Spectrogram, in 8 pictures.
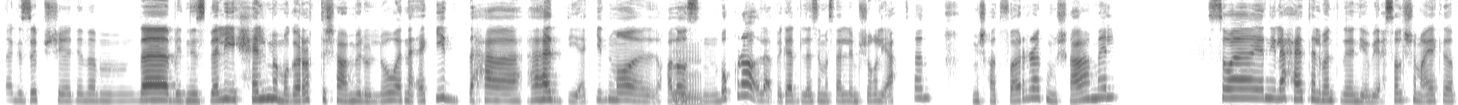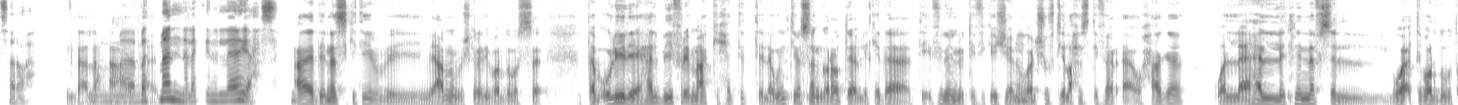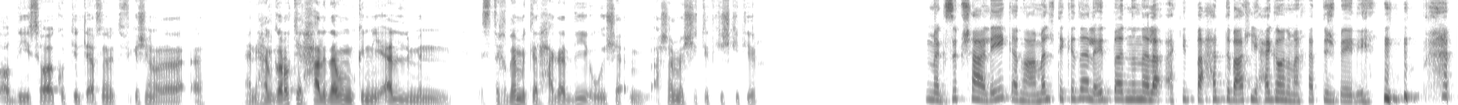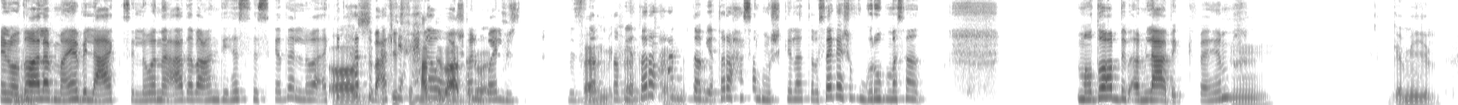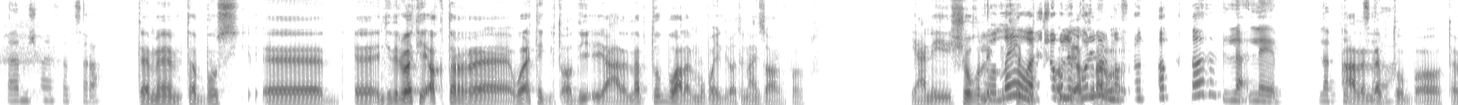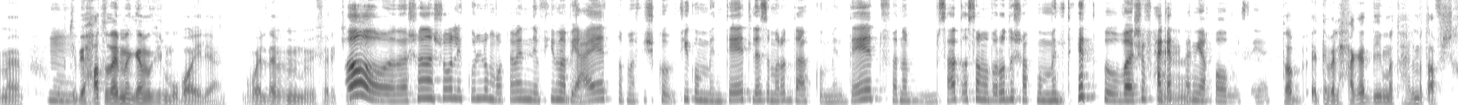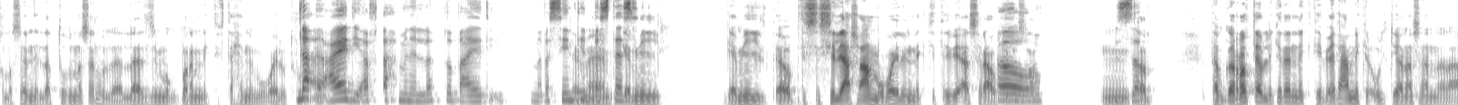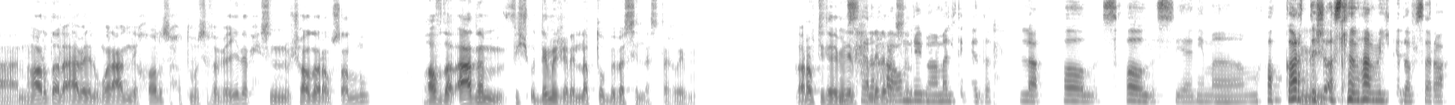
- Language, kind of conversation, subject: Arabic, advice, إزاي أقاوم المشتتات وأفضل مركز خلال جلسات الإبداع الطويلة؟
- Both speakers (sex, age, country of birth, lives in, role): female, 20-24, Egypt, Egypt, user; male, 20-24, Egypt, Egypt, advisor
- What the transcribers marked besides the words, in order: other background noise; chuckle; in English: "الnotification"; in English: "الnotification"; laugh; in English: "الgroup"; in English: "الlaptop"; in English: "lap، laptop"; in English: "الlaptop"; tapping; in English: "كومنتات"; in English: "الكومنتات"; laughing while speaking: "الكومنتات"; in English: "الكومنتات"; in English: "الlaptop"; in English: "الlaptop"; in English: "الlaptop"; laughing while speaking: "ما فكّرتش أصلًا اعمل كده بصراحة"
